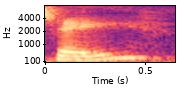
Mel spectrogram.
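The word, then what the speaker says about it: Shae: and spell your name please my name is Shea s-h-a-e middle name and maiden name last name is pronounced like Harris with a lisp it's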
